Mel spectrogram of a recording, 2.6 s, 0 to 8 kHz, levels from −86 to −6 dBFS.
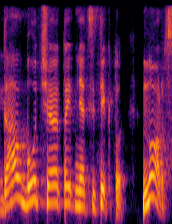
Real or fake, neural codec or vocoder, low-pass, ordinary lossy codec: real; none; 7.2 kHz; AAC, 48 kbps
